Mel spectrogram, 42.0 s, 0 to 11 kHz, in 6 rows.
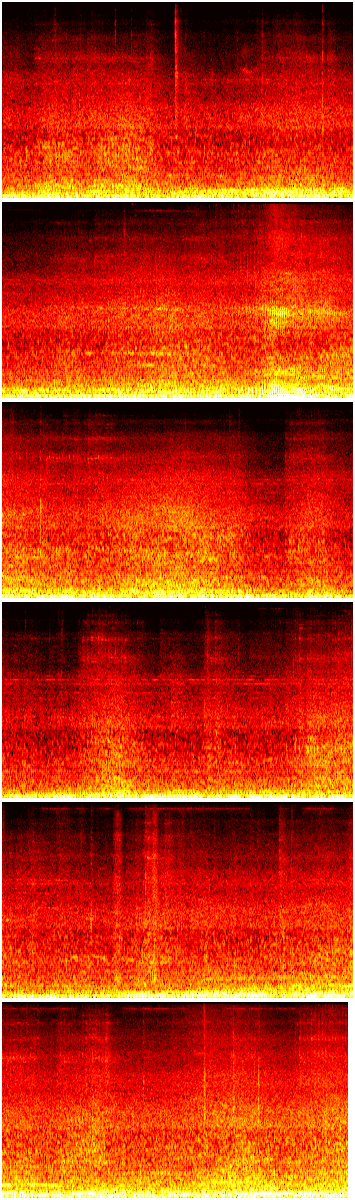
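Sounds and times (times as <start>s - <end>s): low rumble of cars: 0.0s - 42.0s.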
